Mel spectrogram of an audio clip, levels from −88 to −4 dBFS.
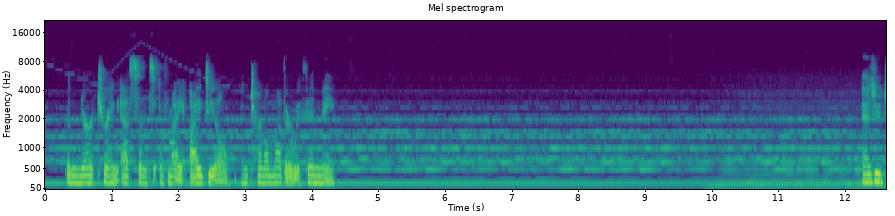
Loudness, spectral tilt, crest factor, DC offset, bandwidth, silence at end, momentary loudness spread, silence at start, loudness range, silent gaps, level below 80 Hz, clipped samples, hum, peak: -25 LUFS; -6 dB/octave; 20 dB; under 0.1%; 9.4 kHz; 0 s; 16 LU; 0 s; 14 LU; none; -64 dBFS; under 0.1%; none; -6 dBFS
